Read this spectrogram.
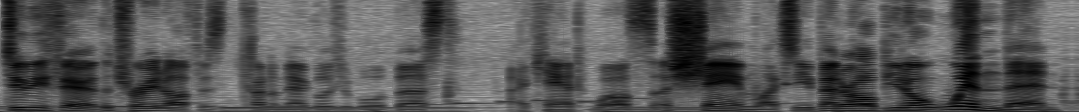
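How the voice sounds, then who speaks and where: A man's voice: medium pitch, lively intonation, fast, a bit bright, faint music behind. A man streaming a game live, chatting crudely and joking with his chat, reading donations aloud. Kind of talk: casual live-stream chat while gaming. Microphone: headset mic.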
